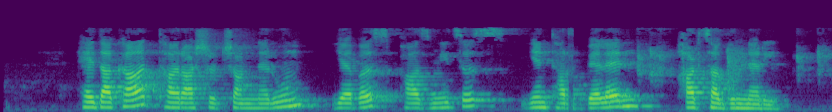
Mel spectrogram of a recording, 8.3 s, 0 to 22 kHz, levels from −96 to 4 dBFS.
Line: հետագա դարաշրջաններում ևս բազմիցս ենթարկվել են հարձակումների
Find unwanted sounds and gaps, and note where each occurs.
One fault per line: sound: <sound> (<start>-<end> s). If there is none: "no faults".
sound: dropout (5.7-5.7 s)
